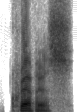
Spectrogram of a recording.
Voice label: "crevice", American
